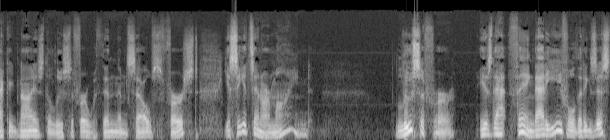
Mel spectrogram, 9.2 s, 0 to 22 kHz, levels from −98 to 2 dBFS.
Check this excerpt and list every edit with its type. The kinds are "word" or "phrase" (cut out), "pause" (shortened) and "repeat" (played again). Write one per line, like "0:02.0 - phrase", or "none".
none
